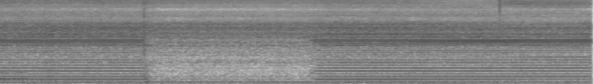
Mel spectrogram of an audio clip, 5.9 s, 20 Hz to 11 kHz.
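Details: PS5 console playing Assassin's Creed Valhalla: steady low fizzy buzz that drops out about two seconds then returns; white side panels never removed vibrating against the fan, stopped by pushing panels upward at the corners.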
